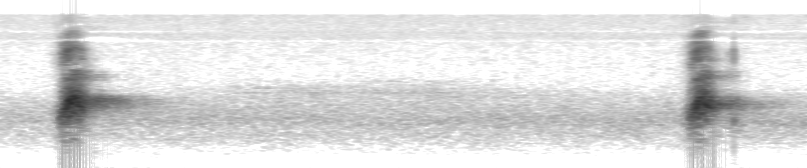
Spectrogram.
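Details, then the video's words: Two abrupt, raspy 'quok' barks from a black-crowned night heron, a fish eater that plagues fishponds, separated by nearly five seconds of silence. "BLACK CROWNED NIGHT HERON CALL SOUND"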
